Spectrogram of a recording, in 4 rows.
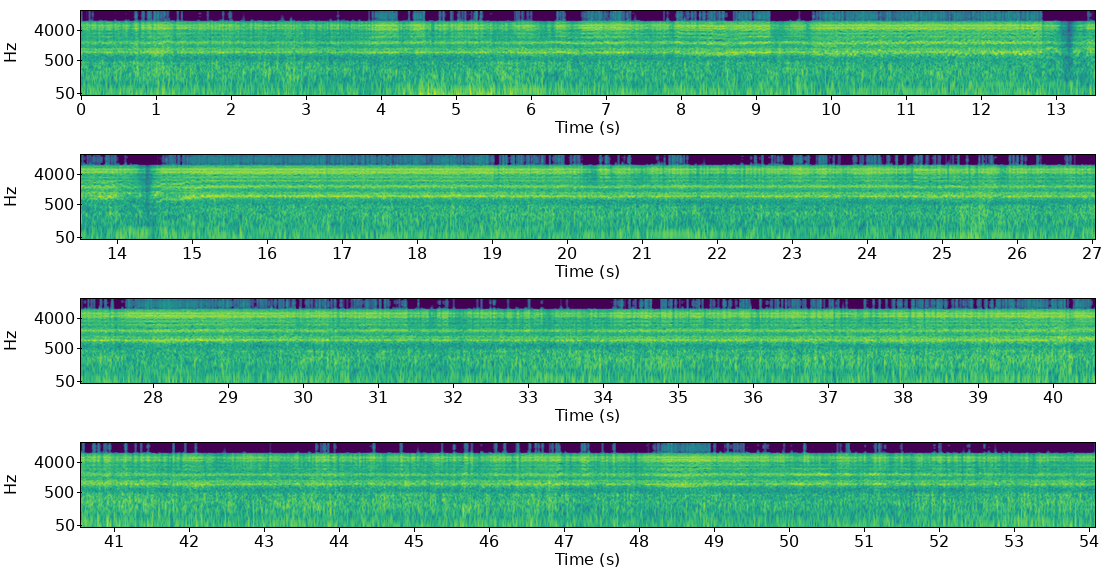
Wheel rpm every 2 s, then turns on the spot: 230, 230, 230, 230, 220, 200, 140, 150, 230, 240, 230, 230, 230, 230, 230, 240, 230, 230, 230, 230, 240, 230, 230, 240, 230, 240, 230.
none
